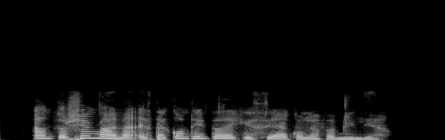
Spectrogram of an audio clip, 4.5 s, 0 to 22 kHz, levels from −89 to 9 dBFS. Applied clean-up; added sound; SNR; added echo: neural mask model Resemble Enhance denoiser.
